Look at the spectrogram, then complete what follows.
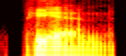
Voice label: "paean", American

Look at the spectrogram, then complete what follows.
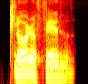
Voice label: "chlorophyll", Indian

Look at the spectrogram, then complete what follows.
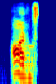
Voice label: "odds", Indian

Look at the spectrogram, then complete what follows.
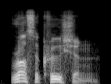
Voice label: "Rosicrucian", British

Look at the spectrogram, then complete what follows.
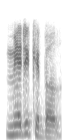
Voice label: "medicable", Indian

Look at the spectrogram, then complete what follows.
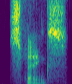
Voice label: "sphinx", American

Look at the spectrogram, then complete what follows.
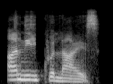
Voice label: "unequalize", Indian

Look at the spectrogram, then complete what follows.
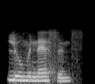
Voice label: "luminescence", Indian

